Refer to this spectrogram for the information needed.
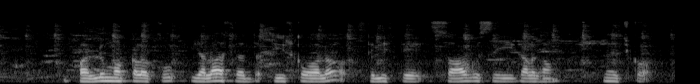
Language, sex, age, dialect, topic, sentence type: Telugu, male, 31-35, Utterandhra, agriculture, statement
